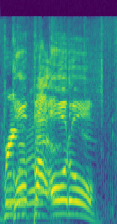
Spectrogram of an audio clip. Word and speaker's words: Copa Oro: How's it pronounced? What is it? – Copa Oro.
